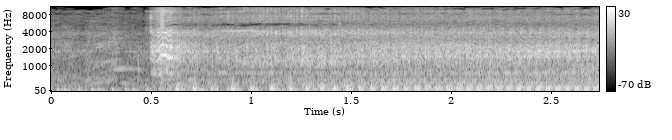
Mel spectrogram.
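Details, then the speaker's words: Roketa MC-54 250 cc water-cooled scooter running, front brake held: steady, fast, clunky low thumping from the rear gearbox; owner suspects spun bearing or bushing. "there's a noise coming out of this rear end of this bike and I think it's the gear boxes got a spun Baron or a dumping"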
